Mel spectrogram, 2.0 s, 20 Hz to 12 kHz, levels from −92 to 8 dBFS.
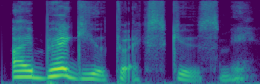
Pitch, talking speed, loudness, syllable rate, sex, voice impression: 180 Hz, 185 wpm, -16 LUFS, 4.5 syllables/s, female, slightly feminine, adult-like, slightly cool, calm, elegant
